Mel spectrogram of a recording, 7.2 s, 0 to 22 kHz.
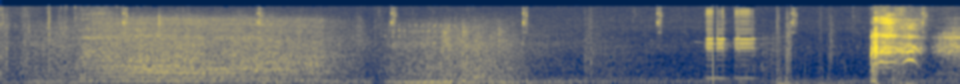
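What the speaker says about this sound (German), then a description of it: "wir hupen hier schon wieder" A vehicle horn sounds in Battlefield 3 over a loud engine drone, with brief, tonal honks and clatter near the end of a busy multiplayer conquest match.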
